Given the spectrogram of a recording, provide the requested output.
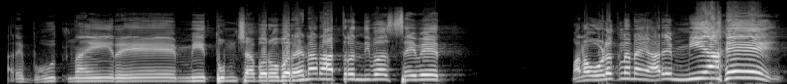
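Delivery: drawn-out call building to a high, loud shout. Acted. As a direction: call across the water, rising to full voice. Jesus calls out to frightened disciples.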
